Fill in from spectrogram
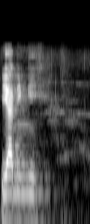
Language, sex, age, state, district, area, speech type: Manipuri, male, 18-30, Manipur, Thoubal, rural, read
